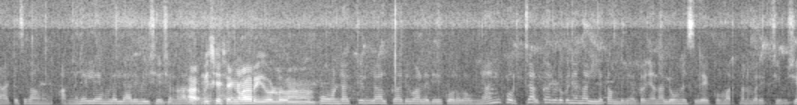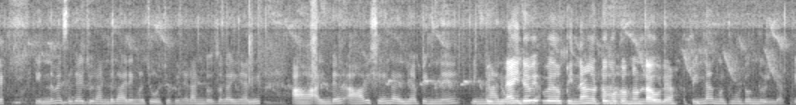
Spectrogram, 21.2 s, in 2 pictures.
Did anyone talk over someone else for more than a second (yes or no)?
no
